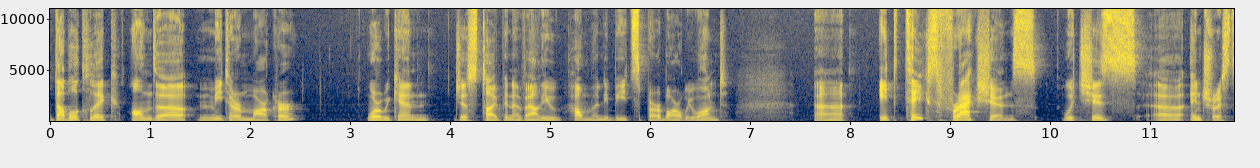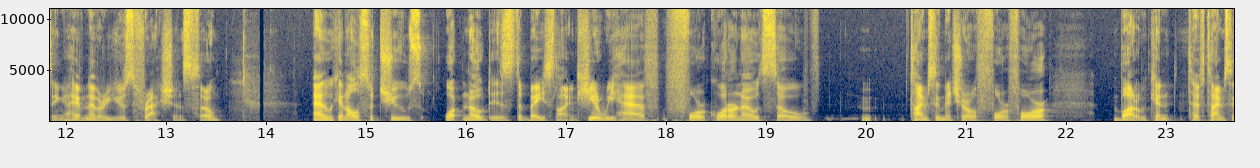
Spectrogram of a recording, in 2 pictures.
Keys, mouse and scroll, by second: 3.6 click, 4.4 click, 7.8 click, 13.9 click, 15.9 click, 21.7 click, 22.7 click.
